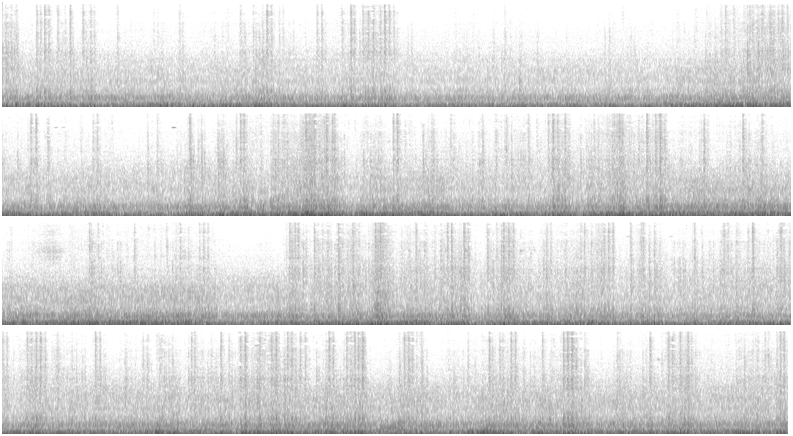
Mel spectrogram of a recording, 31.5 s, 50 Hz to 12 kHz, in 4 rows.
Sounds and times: rattly driving bumpy road 0.0 - 31.5

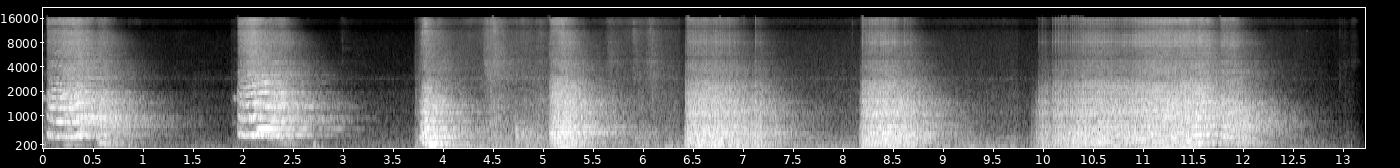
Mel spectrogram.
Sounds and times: Squeeky Door 0.0 - 1.2
Squeeky Door 1.9 - 3.1
Squeeky Door 3.7 - 5.8
Squeeky Door 10.0 - 12.5

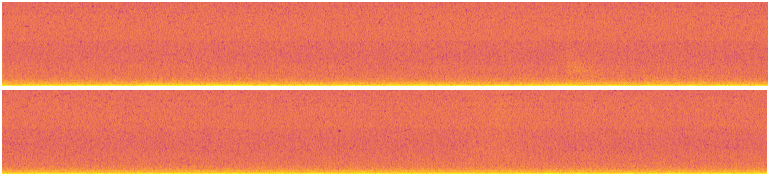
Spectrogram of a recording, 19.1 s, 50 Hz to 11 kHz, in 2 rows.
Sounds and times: tunnel moody hum drone 0.0 - 8.6

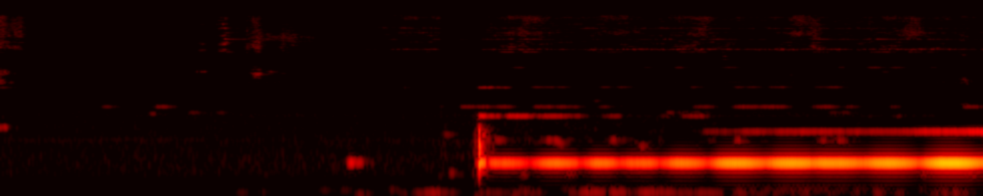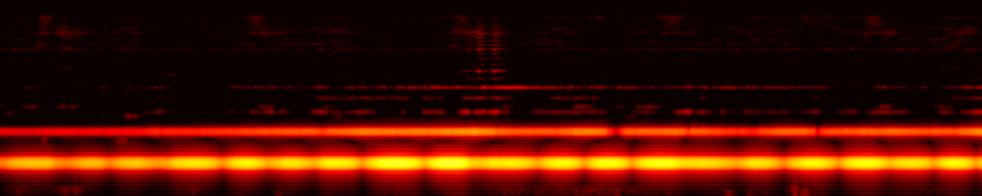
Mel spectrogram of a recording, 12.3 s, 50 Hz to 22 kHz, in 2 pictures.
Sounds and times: singing bowl 3.0 - 12.2

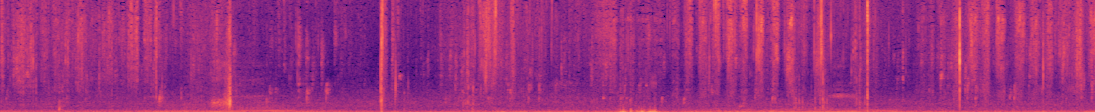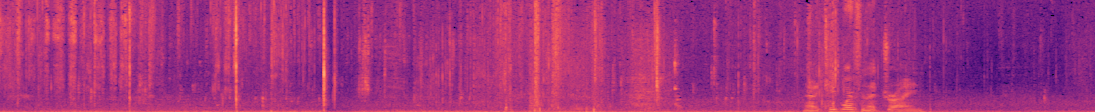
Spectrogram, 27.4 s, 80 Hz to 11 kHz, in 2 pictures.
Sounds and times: cut pig ear 8.4 - 11.0
cut pig ear 11.8 - 18.0

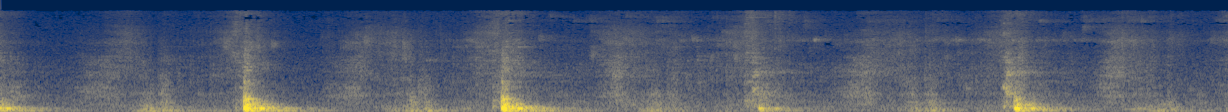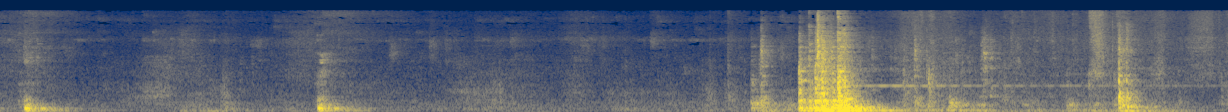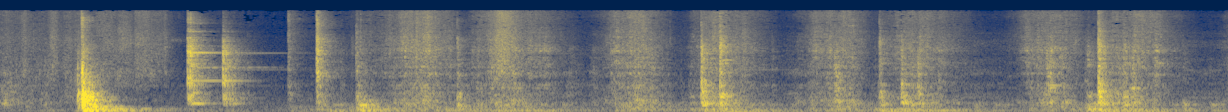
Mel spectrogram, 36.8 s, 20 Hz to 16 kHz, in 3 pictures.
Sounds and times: Sets of bench 18.8 - 36.8
lat pulldown 19.9 - 36.8

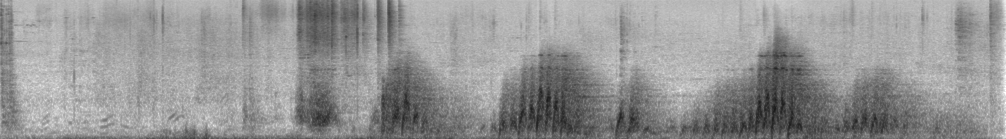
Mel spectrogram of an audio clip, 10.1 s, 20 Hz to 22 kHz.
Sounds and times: Clanks 0.0 - 10.0
Machines 0.0 - 10.0
Scrapes 0.0 - 10.0
rattle 2.3 - 10.0
Bangs 2.4 - 10.0

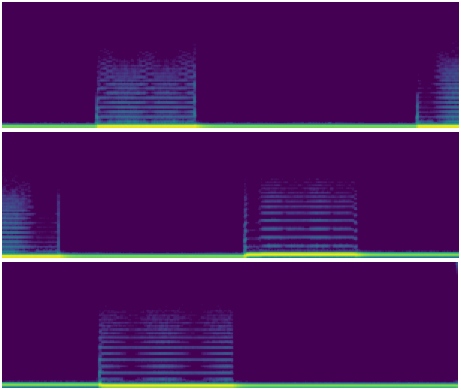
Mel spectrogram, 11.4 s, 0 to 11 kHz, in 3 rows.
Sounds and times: sub-oscillator 0.8 - 1.8
sub-oscillator 3.4 - 4.4
sub-oscillator 5.8 - 11.4

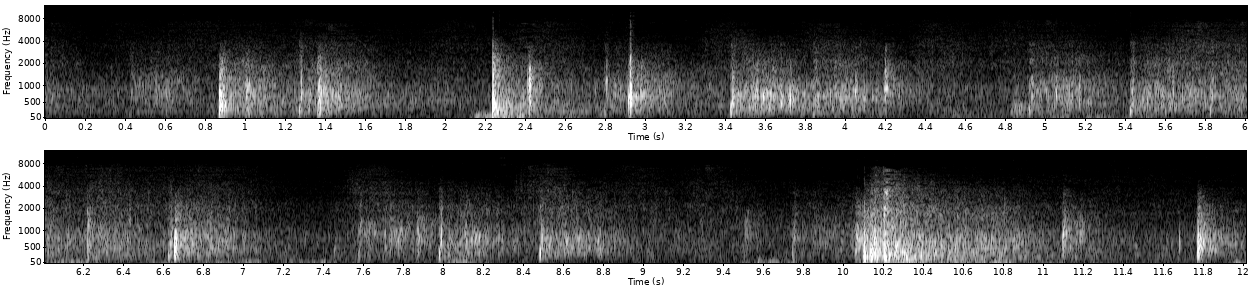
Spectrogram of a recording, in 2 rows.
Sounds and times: fireworks display 0.0 - 12.0

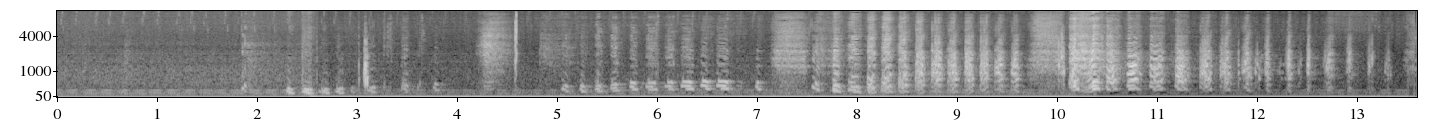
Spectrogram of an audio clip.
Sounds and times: female demon laugh 1.9 - 3.9
female demon laugh 4.9 - 13.6

